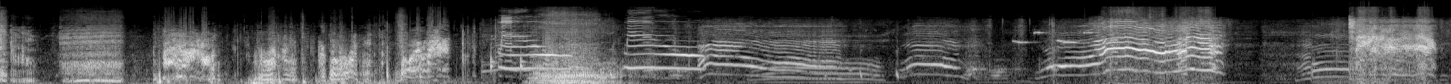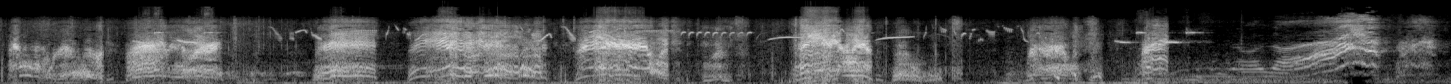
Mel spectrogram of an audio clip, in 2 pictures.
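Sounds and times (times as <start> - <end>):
cat harsh rasping cries: 4.1 - 7.3, 13.5 - 16.7
cat meowing: 4.9 - 7.3.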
